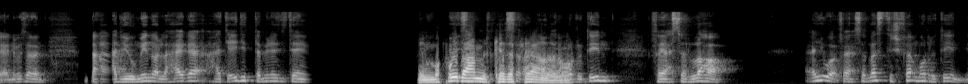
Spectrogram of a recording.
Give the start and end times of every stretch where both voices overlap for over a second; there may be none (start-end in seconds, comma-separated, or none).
4.2-5.8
